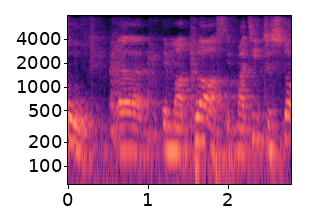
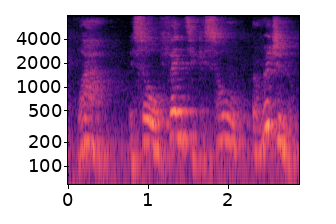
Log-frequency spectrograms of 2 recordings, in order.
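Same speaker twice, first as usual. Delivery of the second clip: slightly soft, gushing woman; impressed casting director; 4 dB quieter than usual. Acted. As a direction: marvel at a child's audition.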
